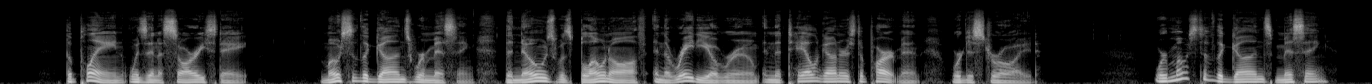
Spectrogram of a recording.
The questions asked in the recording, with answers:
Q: Were most of the guns missing?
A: Yes, most of the guns were missing.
